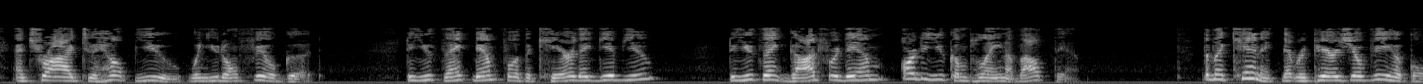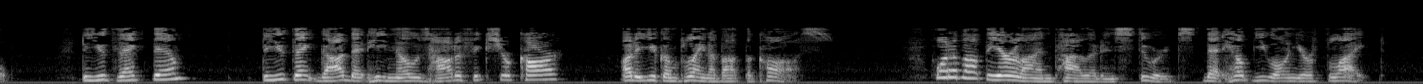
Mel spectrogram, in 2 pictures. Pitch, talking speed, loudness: 160 Hz, 155 wpm, -20 LUFS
